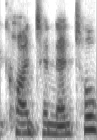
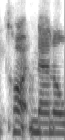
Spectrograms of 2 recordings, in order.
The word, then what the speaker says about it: continental: say Continental because they're Continental with both teas or you can say Continental with no T's because they all come after an end and T's after ends because n and T are in the same place of articulation just above the teeth because they're in the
